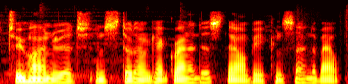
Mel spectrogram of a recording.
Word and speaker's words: Granadas: I'm not gonna lie, what I said originally was, I said, for Granadas, before I even knew how to pronounce his name, I pronounced him Grandis because it was a lot easier, and I never read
